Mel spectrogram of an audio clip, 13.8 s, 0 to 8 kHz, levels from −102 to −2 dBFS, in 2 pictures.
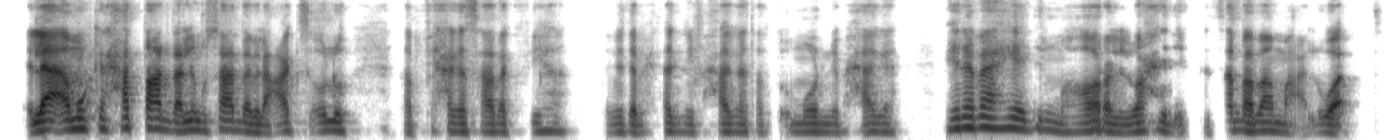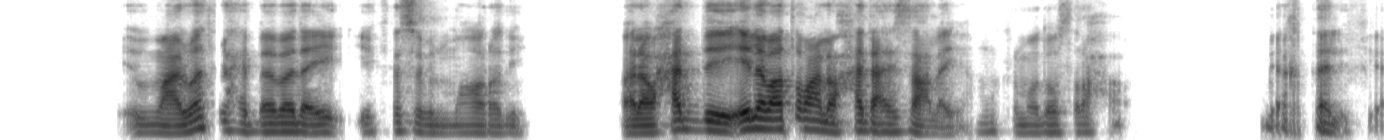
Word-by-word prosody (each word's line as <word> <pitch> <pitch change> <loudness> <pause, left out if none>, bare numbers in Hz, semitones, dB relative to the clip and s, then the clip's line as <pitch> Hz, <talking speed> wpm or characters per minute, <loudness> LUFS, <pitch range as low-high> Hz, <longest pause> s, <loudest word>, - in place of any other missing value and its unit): لأ، 155 +1 +10
ممكن 175 +1 0
حتى 185 +3 0
أعرض 165 -5 +3
عليه 150 +3 +1
مساعدة 145 -2 -1
بالعكس، 125 +2 -3
أقول 140 +2 -6
له: 140 - -5 0.3
"طب، - - -14
في - - -18
حاجة 125 - -4
أساعدك 125 0 -6
فيها؟ 130 -1 -15 0.2
أنت 125 - -8
محتاجني 120 -3 -11
في - - -25
حاجة؟ 125 -1 -7
طب، 110 -1 -21
تأمرني 125 0 -10
بحاجة؟" 120 +2 -11 0.2
هنا 185 +2 0
بقى 190 -1 +1
هي 175 -2 -2
دي 160 0 -13
المهارة 130 -1 -3
اللي 120 -3 -4
الواحد 135 -1 -5
يكتسبها 135 +4 -4
بقى 140 0 -1
مع 125 - -10
الوقت. - - -4 0.7
مع 115 -1 0
الوقت 165 - +1
الواحد 130 -4 -9
بقى 125 +1 -1
بدأ 130 -2 +2 0.2
يكتسب 125 0 -10
المهارة 110 0 -9
دي. 110 0 -16 0.5
فلو 110 0 +4
حد 150 +3 +2
إلا 160 +5 +8
بقى 165 0 +9
طبعًا 165 -3 +4
لو 125 - +3
حد 145 - 0
عزيز 120 -2 -2
عليّا 105 -1 -3
ممكن 130 +1 -22
الموضوع 115 +1 -11
الصراحة 115 - -16 0.7
بيختلف - - -9
يعني. - - -26
130 Hz, 235 wpm, -25 LUFS, 120-150 Hz, 0.7 s, لأ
